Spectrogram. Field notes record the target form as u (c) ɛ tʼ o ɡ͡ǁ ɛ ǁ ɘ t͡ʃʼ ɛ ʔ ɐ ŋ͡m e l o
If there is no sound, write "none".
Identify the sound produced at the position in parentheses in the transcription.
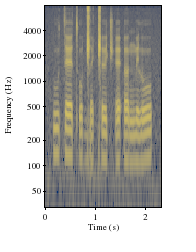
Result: t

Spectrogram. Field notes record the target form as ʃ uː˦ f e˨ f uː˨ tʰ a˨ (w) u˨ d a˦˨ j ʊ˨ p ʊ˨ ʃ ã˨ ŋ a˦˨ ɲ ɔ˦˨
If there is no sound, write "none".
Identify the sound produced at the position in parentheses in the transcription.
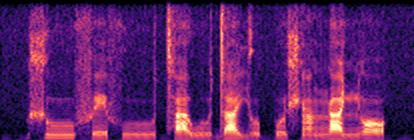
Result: w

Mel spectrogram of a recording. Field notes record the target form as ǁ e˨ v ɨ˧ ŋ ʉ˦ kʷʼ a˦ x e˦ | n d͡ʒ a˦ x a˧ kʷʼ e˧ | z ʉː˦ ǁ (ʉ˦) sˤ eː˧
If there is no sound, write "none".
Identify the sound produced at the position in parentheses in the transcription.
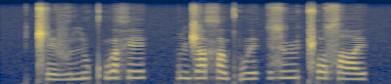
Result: ʉ˧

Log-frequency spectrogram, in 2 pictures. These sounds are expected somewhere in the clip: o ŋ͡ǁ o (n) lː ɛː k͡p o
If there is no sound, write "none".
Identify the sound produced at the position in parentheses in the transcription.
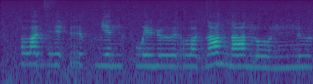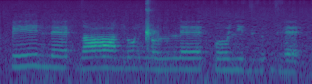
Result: none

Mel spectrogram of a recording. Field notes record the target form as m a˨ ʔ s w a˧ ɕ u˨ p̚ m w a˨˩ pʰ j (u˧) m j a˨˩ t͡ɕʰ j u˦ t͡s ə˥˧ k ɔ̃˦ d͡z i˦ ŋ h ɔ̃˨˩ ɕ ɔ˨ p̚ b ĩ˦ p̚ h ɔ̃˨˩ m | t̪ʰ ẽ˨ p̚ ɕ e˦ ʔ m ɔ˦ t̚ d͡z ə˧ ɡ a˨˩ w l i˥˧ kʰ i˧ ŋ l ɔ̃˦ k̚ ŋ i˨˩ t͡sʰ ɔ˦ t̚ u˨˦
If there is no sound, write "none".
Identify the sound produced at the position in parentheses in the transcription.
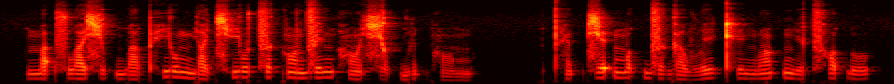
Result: u˥˧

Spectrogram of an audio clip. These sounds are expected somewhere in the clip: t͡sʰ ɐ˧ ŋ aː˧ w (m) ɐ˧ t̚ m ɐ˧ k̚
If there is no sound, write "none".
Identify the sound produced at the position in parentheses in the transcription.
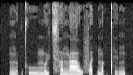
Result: f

